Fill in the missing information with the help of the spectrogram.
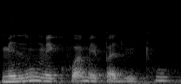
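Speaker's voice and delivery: high, thin nervous mumble; Vernon, livid, mumbles a denial to Hagrid; muttering. A narrator's reading. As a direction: fumble the words in fright. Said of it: "marmonna quelque chose".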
